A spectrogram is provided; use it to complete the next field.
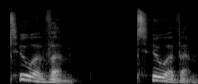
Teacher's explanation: the th almost becomes the v f sound · two of them the stress is on two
